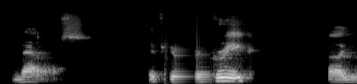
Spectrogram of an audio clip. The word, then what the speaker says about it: Nanos: but uh if a quick question am I pronouncing your last name correctly Nanos you can say Manos or Manos I say Manos uh okay but um if you're Latvian that's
